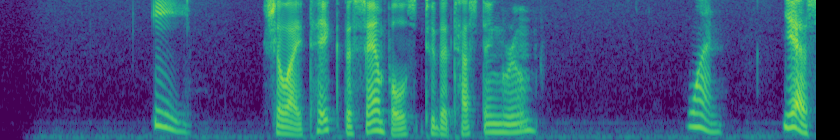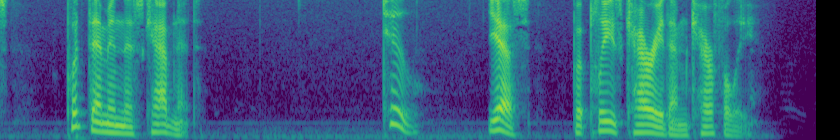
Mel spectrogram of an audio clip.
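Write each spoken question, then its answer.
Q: Shall I take the samples to the testing room?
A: 2: Yes, but please carry them carefully.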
